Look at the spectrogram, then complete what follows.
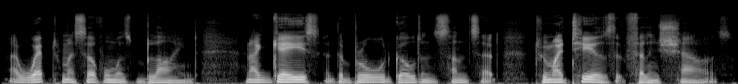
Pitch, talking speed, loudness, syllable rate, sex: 100 Hz, 165 wpm, -20 LUFS, 3.9 syllables/s, male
